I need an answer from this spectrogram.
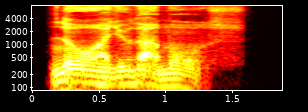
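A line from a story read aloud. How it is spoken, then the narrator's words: Hoarse declaration. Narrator (Spanish): declaró con una voz ronca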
